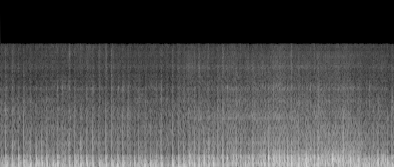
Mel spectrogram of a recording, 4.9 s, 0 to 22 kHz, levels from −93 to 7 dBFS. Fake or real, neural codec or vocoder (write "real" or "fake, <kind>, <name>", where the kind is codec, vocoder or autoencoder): fake, codec, ZipCodec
